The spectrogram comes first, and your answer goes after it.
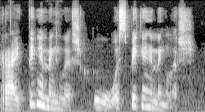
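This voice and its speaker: A woman's voice: medium pitch, sing-song, normal speed, mellow, a little hiss or hum. A woman from Indonesia, a lecturer hosting an interview, asking questions and encouraging her guest with frequent "mm-hmm" replies. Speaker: lecturer and host. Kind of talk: interview host.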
